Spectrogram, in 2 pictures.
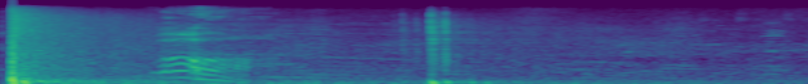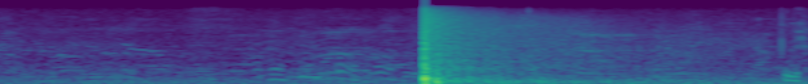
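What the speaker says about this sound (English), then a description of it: "I love fireworks." Fireworks burst at an outdoor fair: a sharp bang at the start, another about two seconds in, then a quiet stretch with faint background activity before a final loud crack, each blast trailing off in a rumbling echo.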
